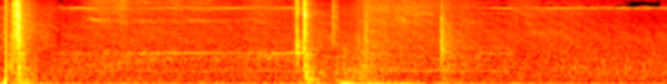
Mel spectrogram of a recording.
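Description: Industrial robot arm's motors whirring as it moves, with a sharp click at the start and another about two seconds in, the second followed by a low thud.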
